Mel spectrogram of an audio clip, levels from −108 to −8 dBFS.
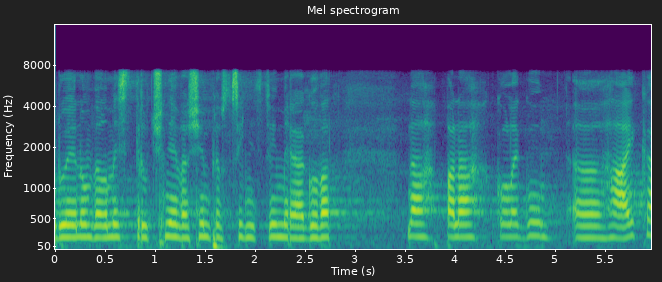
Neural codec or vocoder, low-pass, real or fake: none; 7.2 kHz; real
